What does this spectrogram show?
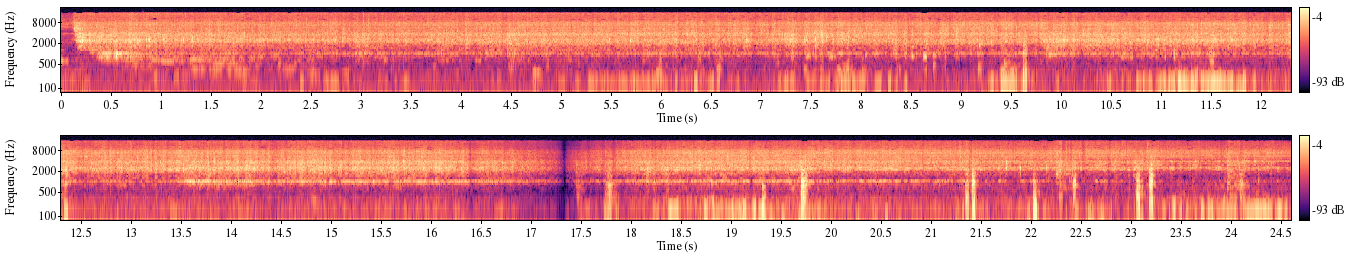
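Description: Marinated chicken pieces sizzling as they fry in oil in a nonstick pan, a steady hiss that breaks off for a moment about two-thirds of the way through. After the break, a fork clicks against the pan several times as the pieces are turned.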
